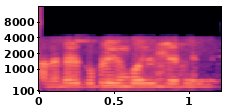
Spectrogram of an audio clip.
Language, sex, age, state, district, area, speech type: Tamil, male, 60+, Tamil Nadu, Virudhunagar, rural, conversation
